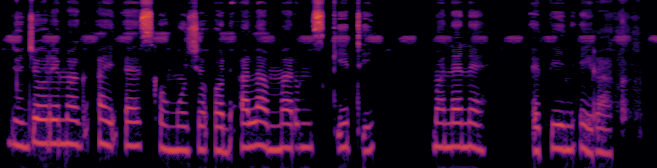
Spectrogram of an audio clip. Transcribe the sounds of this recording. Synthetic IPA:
d͡ʒoɲd͡ʒoɾɪmaɡajɛsomwot͡ʃoʔɔdalamːarmskitʰi | manɛnɛepiɲɪɾak

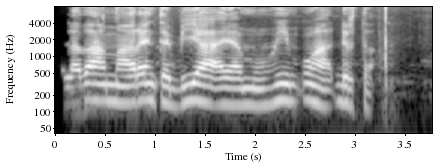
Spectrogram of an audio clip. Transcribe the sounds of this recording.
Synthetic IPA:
lɐðɐɦɐmaːɾɛjnt̪ʰɐbɪjɐhɐːjaːmʊɦiːmʊhaɖɪrt̪ʰɐ

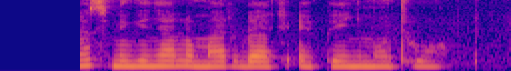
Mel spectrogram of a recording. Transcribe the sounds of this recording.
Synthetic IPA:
asniɡɪɲalɔmardakepiɲmɔtʰwo

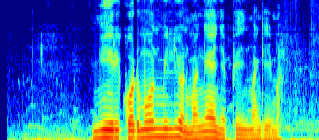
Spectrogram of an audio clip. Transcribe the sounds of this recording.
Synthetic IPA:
ɲwiɾikodmɔnmiljonmaŋɛɲɛpiɲmaŋɡɪma

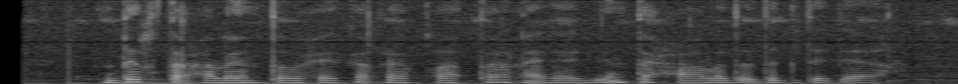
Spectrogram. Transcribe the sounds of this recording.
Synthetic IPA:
ɖɪrt̪ʰɐʕɑlɛːnt̪ʰɐwɑħɑjkʰɐqɛjb̚qɑːt̪ʰaːnhɐ̰ɣaːt͡ʃiːnt̪ʰɐħɑːlɐðɐd̪ɛɡd̪ɛɣɐ

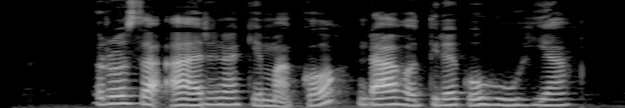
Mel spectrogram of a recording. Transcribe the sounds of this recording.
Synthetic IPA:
ɾosaʔaɾɪnakema̰kɔndaɦɔtiɾɛkohuɦia

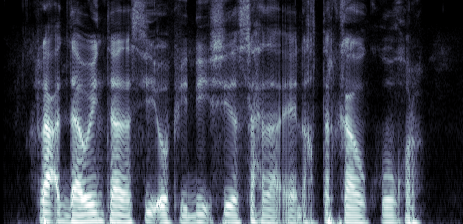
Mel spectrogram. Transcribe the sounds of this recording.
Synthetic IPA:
rɑːʕd̪aːwɛjnt̪ʰaːðɐsiːʔoːpʰiːdiːsɪðɐsɑħd̪ɐ̰ʔɛ̰ːɖɑχt̪ʰɐrkʰaːɣɐkʰʊɣuqɔɾɔ

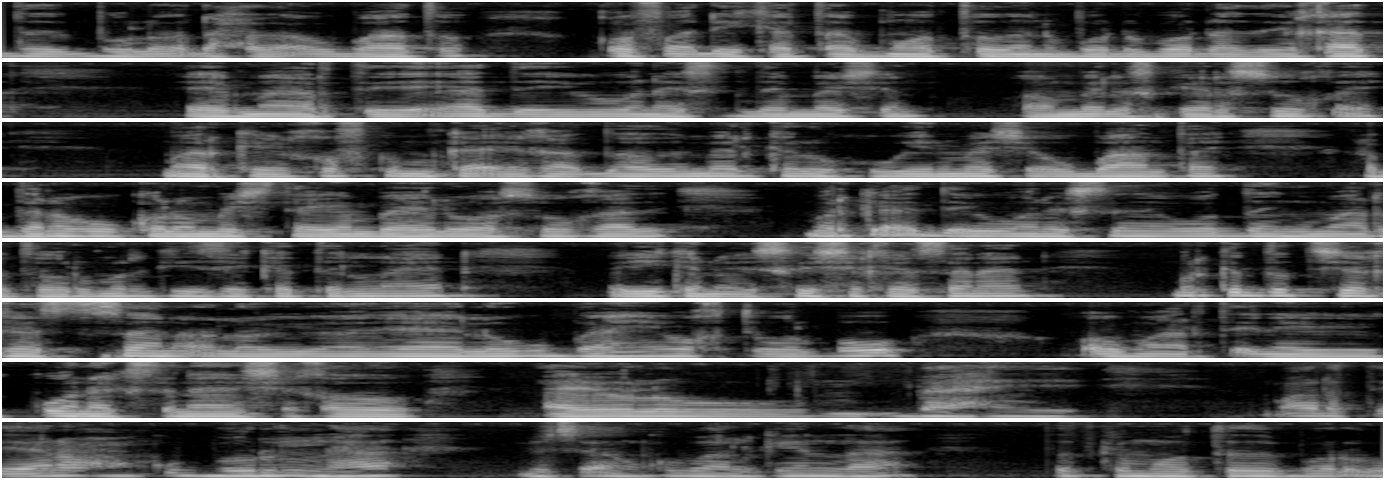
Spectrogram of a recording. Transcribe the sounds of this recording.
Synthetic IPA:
d̪ɐbuːlɔɖɑħd̪ɐa̰ʊbaːht̪ʰɔ | qɔfaːɪkʰɐt̪ʰaːmɔːt̪ʰɐðɐnɐbɔːɖɐbɔɖad̪ɛqɑːd̪ | ɛːmaːɾɐk̚t̪ʰɛaːd̪ɛjʊwɑnaːɡsɐnt̪ʰaːjmɛːʃɐn | wɑːmɛːlɪskɛɾɐsuːqɛ̰h | mɐrkʰɐqɔfkʰɐmɐkʰa̰ʔɛ̰qɑːd̪̚d̪ahðɔmɛːlkʰɐlɔkʰʊɣɛjnmɛːʃʊbaːhɐnt̪ʰɐhɛjhɐd̪ɐnɐkʰʊkʰɐlɔmɛːʃt̪ʰaːɣɐmbaːhɛlɪwaːsɔːqɑːðɪ | mɐrkʰɐʔa̰ːd̪ɛjwɑnaːɡsɐnwɑd̪ɐŋkʰɐmaːɾɐt̪ʰhɔrmɐrkʰiːs̬ɛjkʰɐt̪ʰɐlɪnɐjɛːnmɐjɐkʰɐnɔːɪskʰɐʃɑqɛjsɐnɐn | mɐrkʰɐd̪ɐd̪ʃɑqɛjssaːn̰lɔjalɔːɣʊbaːhɐnjɛjwɑqt̪ʰɪwɑlbɐ | ɔːmaːɾɐt̪ʰɛɪnɛjkʰʊwɐnaːɡsɐnaːjɛːnʃɑqɑðɔː | ɐjalɔːbaːɦɐnjɛ | maːɾɐɡ̚t̪ʰɛjɐnɐwɑħɑːŋkʰʊbʊːɾɪnlɐɦaː | mɪsɛaːŋkʰʊbaːlkʰɛːnlɐɦaː | d̪̥ɐd̪kʰɐmɔːt̪ʰɐðɐb

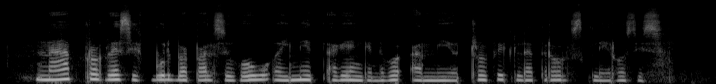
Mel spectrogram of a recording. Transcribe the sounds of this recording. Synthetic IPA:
nat̪̚pɾɔɡɾɛsifbulbapalsikowuʔainet̪aɡɛŋɡenibɔamiɔtɾopiklat̪ɾɔlskleɾosis

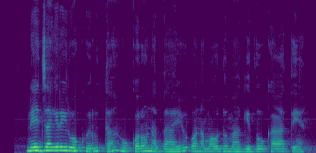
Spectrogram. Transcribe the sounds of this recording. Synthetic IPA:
ned͡ʒaɣeɾeiɾwɔkweɾut̪aokɔɾɔnaðajɔʔɔnamaodomaɡɪðokaːt̪ɛa

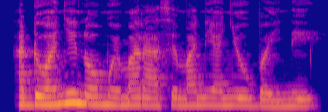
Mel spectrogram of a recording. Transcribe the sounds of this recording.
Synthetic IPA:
adoaɲenɔmwɛmaɾaːsɛmaniaɲobaine

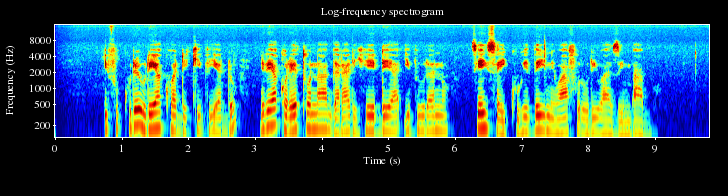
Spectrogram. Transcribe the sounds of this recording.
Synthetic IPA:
ifukuɾeuɾejakwadekiðiado | neɾejakoɾetwɔnaɡaɾaɾihedejaʔiðuɾano | z̥jaisaikʰuheðeinewafuɾuɾiwazimbabwe

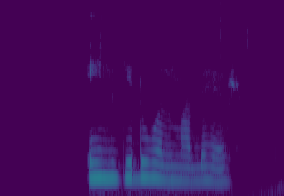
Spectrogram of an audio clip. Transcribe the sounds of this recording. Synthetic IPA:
ɪnɡɪdwɔlmaɓɛɾ

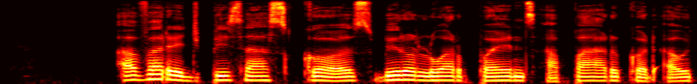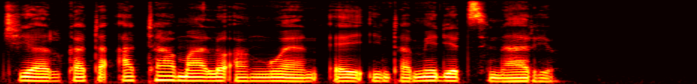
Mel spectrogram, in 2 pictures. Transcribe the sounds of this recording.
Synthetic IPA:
avaɾed͡ʒpisaskɔsbiɾolwarpɔintsaparkɔda̰ʊt͡ʃɪɛlkata̰ʔatʰamalɔʔaŋwɛneiʔintɛmidietsinaɾjo

